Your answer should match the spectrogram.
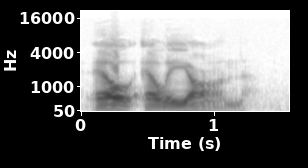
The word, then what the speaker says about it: El Elyon: E-L, capital E-L, capital E-L-Y-O-N, El Elyon.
